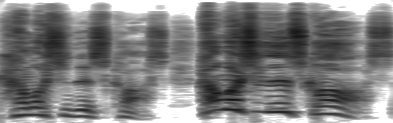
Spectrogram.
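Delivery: very high, very loud, shrill, huffy angry yelling. Retelling coming in over melted ice cream, replaying an angry huff. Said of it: "I came in all in a huff".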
